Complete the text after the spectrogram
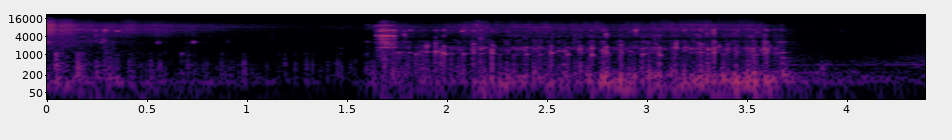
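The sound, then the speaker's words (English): A gurgling burst of bubbling water from a water pipe as someone takes a hit lasts about two seconds, rising sharply and then cutting off, with quieter liquid rustling before and after. “Was that you that just hit that? Because that sounded sick.”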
